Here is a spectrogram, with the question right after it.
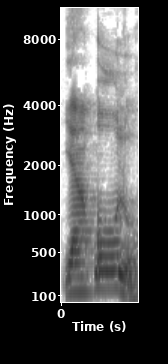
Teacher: Yaqulu, qafnya panjang 2 ketukan, agak tebal.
